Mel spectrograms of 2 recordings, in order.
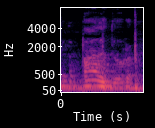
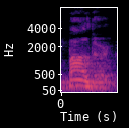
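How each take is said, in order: First: The name is said with Polish pronunciation. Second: The name is said with English pronunciation. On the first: "in accordance with a Polish pronunciation, you would just say Baldur as it's written" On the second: "In English, it would be Baldur"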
